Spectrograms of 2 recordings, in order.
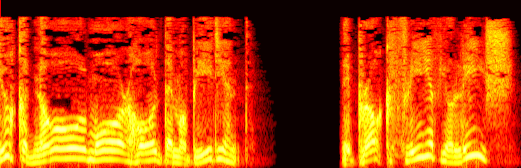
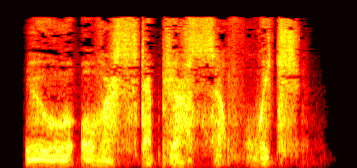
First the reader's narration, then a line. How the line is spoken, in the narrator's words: he snarled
